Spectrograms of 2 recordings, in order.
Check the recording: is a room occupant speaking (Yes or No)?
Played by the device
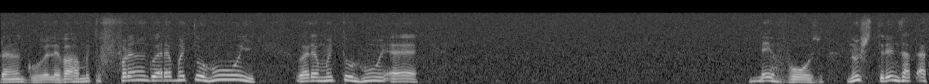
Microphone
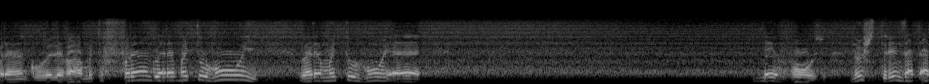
No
